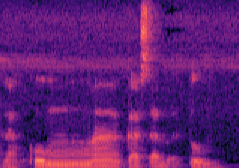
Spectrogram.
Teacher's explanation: Lalu yang terakhir yaitu idgham mutamasilain atau idgham mimi, di mana idgham mimi ini apabila terdapat mim sukun atau mim mati bertemu dengan huruf mim, maka dibaca seolah-olah menjadi mim bertasdid dengan disertai berdengung atau gunnah sehingga mim sukun menyatu dengan huruf mim di depannya.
